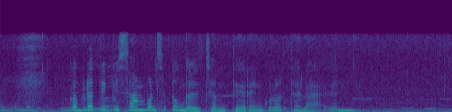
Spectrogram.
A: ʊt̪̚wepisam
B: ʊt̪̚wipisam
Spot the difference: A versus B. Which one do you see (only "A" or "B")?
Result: B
